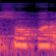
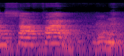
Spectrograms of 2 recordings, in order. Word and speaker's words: sofar: Jadi sofar itu terdiri dari 3 huruf. Sod, fa, ro. Jadi bacanya sofar, bukan safar. Bukan safar.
